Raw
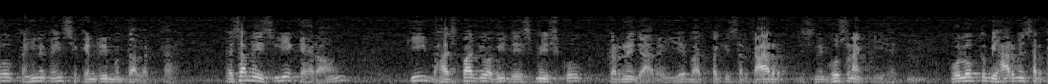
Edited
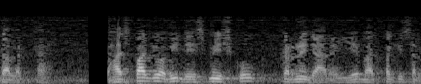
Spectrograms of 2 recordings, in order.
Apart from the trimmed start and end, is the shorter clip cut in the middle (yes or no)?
yes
